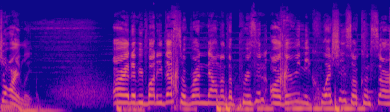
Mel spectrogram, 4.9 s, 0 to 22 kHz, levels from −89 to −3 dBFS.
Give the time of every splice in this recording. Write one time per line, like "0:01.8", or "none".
0:02.4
